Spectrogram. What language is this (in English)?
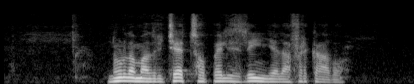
Esperanto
